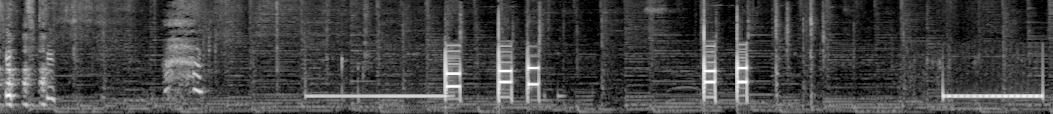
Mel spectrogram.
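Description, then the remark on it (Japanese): A steady dial tone gives way to a handful of sharp touch-tone keypad beeps in short irregular bursts as a phone call is dialed to a listener, loud, with brief talk and soft background noise at the start. “ちょっと電話してみましょうね。”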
